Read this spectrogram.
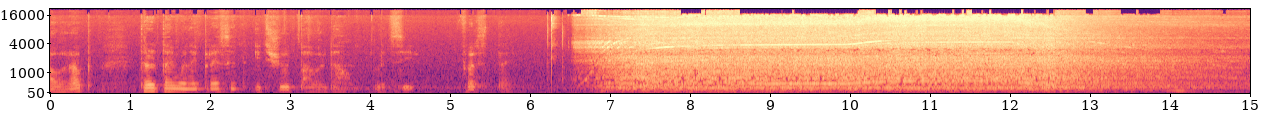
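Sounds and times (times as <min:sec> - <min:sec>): vacuum cleaner motor whining: 0:06.5 - 0:15.0.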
